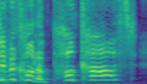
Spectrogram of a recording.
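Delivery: high, loud, stretched-out wail; hammed-up emotional gushing; retold tearful pride. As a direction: act overwhelmed by your own achievement. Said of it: "like, crying".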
